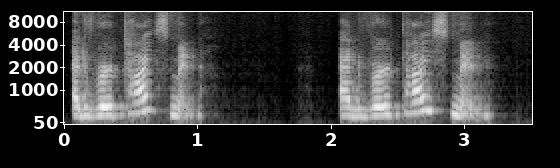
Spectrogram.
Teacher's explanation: In British accent, the stress is on the second syllable, ver. And in American accent, the stress is in the first syllable.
